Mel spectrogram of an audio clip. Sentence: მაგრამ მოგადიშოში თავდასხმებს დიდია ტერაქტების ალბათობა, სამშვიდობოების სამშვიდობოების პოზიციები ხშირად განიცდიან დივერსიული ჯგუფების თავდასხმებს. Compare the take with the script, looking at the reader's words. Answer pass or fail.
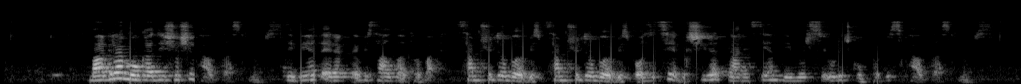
pass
